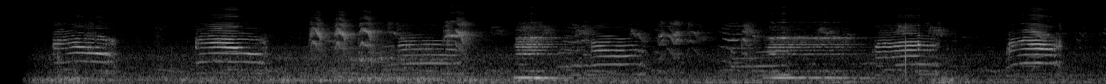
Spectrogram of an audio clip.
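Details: Domestic cat meowing as if trying to say something to its owner: a run of harmonic, wavering meows, some rising then falling, roughly one every second or two, with gaps of quieter background between them.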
